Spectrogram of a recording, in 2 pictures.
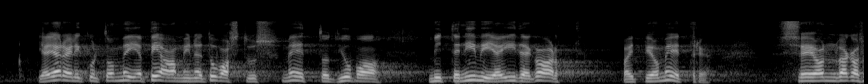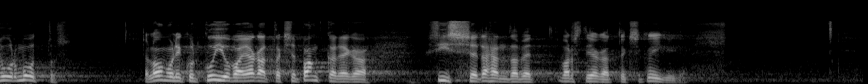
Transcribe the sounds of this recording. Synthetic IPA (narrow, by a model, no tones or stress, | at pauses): jɑjæɾe̞likːˑult̪ˑo̞nme̞je̞pe̞ɑmine̞t̪uvɑst̪usme̞ːt̪ːˑo̞d̪̥jub̥ɑmit̪ːe̞nimijɑid̪̥e̞kɑːrt̪ˑ | vɑjd̪̥̚peo̞me̞ːt̪rḭɑ | se̞ːo̞nvæɡ̥ɑsuːɾmuːt̪ˑːus | jɑlo̞ːmulikːult̪̚kujjub̥ɑjɑɡ̥ɑt̪ːˑɑkse̞pɑŋkːˑɑd̪̥e̞ɡ̥ɑ | siːsːe̞t̪æɦænd̪̥ɑbe̞t̪ːˑvɑrst̪ijɑɡ̥ɑt̪ːˑɑkse̞kɤjɡ̥ḭɡ̥e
